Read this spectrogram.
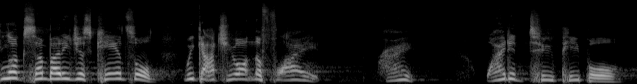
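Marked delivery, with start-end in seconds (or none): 0.0-3.2 lightly voiced agent, pitched up; upbeat retold quote, raised pitch; retold agent's good news. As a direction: deliver good news a bit higher. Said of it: "And she goes".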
